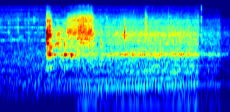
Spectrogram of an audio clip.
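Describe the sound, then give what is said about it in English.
A Jeep Cherokee drives off: a sharp burst at the start gives way to a steady, mid-pitched engine rumble that holds, then eases near the end. No talk. “They drive off.”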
